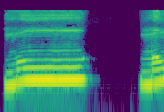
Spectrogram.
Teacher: huruf mim berharakat dommahnya jadi dibaca panjang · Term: huruf mad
